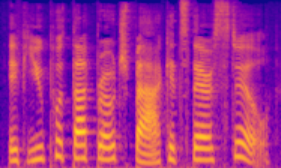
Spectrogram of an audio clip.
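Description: A woman voicing a strict older female guardian with a sharp, scolding manner, read for an audiobook. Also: on the high side, animated, measured pace, no echo, clean studio sound. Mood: stern. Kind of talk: audiobook character reading.

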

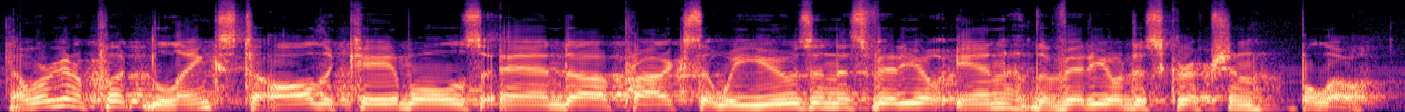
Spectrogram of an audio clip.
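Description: A man's voice: medium pitch, moderate pace, poor audio. A man in his fifties with an American accent, explaining a DIY install step by step in a plain-spoken, conversational way. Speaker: host of a DIY vehicle install channel. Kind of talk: hands-on tutorial explanation, conversational.

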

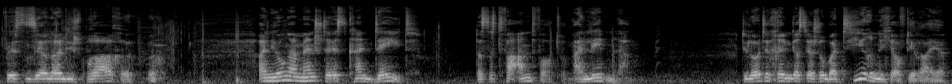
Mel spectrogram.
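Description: A woman's voice: a bass voice, expressive, moderate pace, a little mellow, slight background noise. An actress playing a blunt, sceptical, world-weary female youth welfare officer in an audio drama, speaking drily. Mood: weary, stern. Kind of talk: naturalistic audio drama acting.

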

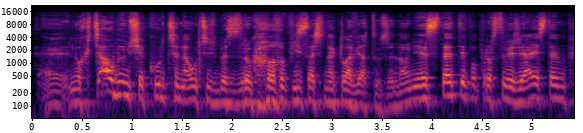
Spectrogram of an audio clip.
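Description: A man's voice: mid-range voice, animated, moderate pace, darkish tone, breathy edge. Thoughtful man in his forties, hesitant talker. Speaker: interview guest, business manager. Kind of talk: conversational interview. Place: small furnished indoor studio. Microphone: lapel mic.

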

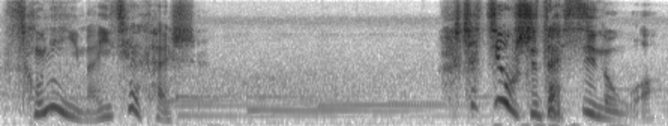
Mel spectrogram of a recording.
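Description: A bitter, wounded young man in an audio drama, acted by a man, with a highish voice that swings widely in pitch. Music plays clearly behind him. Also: huge pitch swings, moderate pace, sharp tone, heavily acted. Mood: anguished, angry. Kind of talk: Chinese audio drama acting.

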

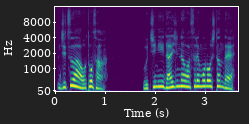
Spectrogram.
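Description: A man's voice: sits high, lively intonation, moderate pace, no echo, studio quality, pitched above the performer's own voice. A man voicing an earnest, cheerful young son, polite and coaxing, in an audiobook story. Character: earnest, cheerful young son asking his father a favour.

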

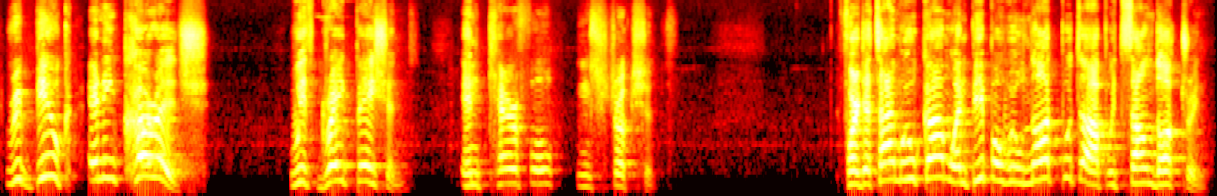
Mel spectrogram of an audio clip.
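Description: A Brazilian pastor in his thirties preaches in English with a strong Brazilian Portuguese accent. His voice sits very high for a man. He moves about a church stage, sometimes quiet and sometimes loud. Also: takes it slowly. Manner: animated, wide gestures, swings from soft to loud. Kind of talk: sermon. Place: church stage with cross backdrop and bookshelves.

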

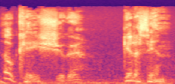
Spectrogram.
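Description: An actor voicing a cocky, flirtatious cowboy crime boss in a video game, with a gravelly, drawling, slangy delivery. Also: male voice, mid-range voice, wildly swooping pitch, unhurried, fairly bright tone, slight background noise, exaggerated voice. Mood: cool, sly. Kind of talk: cinematic video game acting.

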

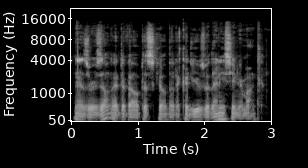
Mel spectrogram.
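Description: An older man, a Buddhist monk, giving a calm, measured evening Dhamma talk with unhurried pauses. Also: extremely low pitch, vocal fry, husky. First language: English.

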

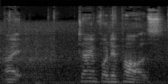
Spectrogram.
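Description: A young man bantering casually and telling stories in an incredulous, animated way over an online game. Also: on the high side, measured pace, a crowd in the background. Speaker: gaming story host.

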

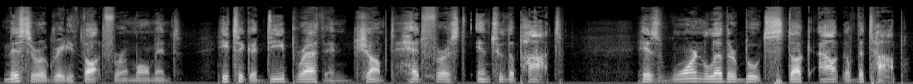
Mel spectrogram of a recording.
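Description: Bright-voiced man reading to kids. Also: mid-range voice, unhurried, no echo, low-quality recording. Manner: asks the kids questions between pages. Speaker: teacher reading aloud. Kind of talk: interactive read-aloud for children.

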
